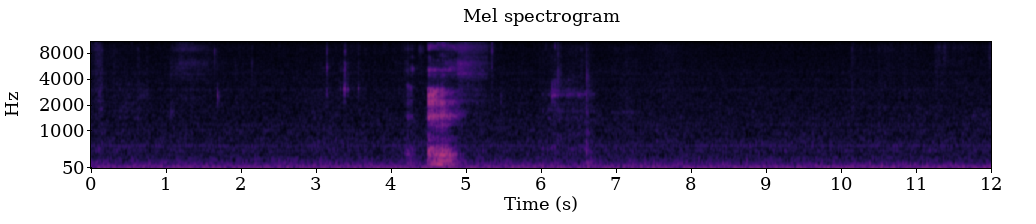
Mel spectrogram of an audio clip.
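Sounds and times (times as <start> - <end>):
low throaty vocal sound: 4.2 - 5.2.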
